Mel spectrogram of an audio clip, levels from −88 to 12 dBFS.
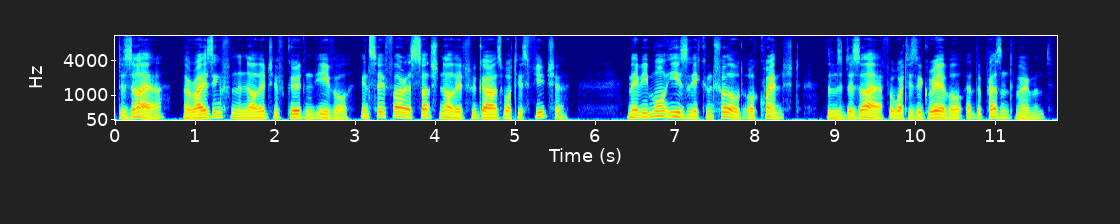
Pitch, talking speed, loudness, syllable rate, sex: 130 Hz, 190 wpm, -19 LUFS, 5.8 syllables/s, male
